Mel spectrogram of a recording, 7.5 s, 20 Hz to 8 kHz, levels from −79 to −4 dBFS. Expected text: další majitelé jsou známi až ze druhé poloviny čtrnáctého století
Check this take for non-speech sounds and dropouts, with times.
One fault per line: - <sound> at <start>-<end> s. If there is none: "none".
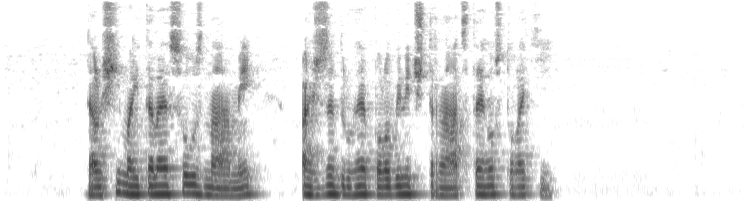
none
